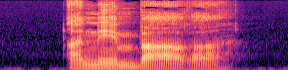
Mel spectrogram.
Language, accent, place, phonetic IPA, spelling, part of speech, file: German, Germany, Berlin, [ˈanneːmbaːʁɐ], annehmbarer, adjective, De-annehmbarer.ogg
- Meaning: 1. comparative degree of annehmbar 2. inflection of annehmbar: strong/mixed nominative masculine singular 3. inflection of annehmbar: strong genitive/dative feminine singular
